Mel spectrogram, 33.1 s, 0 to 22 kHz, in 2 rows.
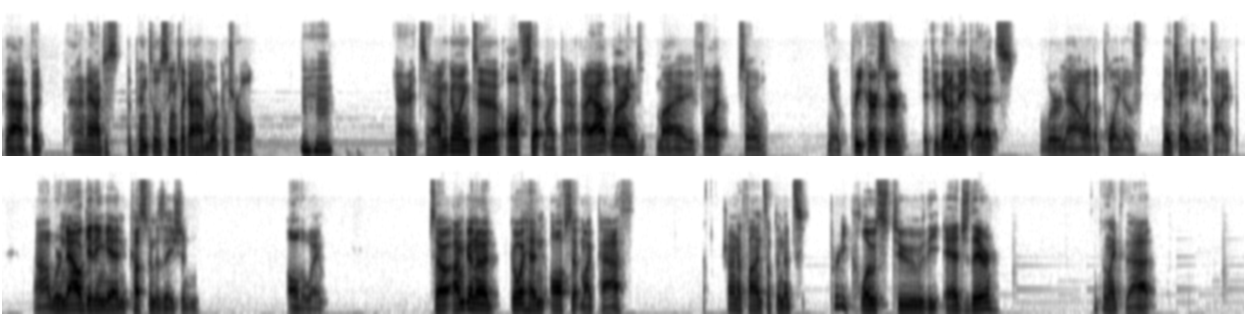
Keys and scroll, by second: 22.0 Up, 22.5 Down, 25.2 Delete, 26.0 0, 29.7 5.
